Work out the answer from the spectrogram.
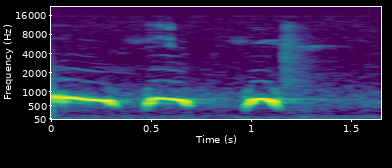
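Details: Spotted dove of subspecies tigrina, a decoy bird giving its morning call in the "giọng son" voice style, used to stir other doves into cooing; three low, smooth hooting coos, the first longest and gently falling, the last short and arched, then a faint click.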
